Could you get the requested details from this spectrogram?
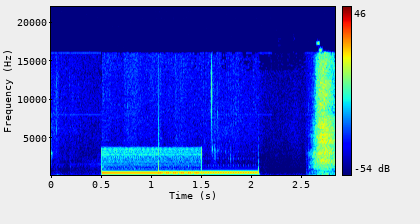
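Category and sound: signal or alarm, telephone ringing tone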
